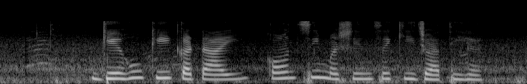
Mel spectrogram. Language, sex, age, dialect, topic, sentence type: Hindi, female, 18-24, Marwari Dhudhari, agriculture, question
